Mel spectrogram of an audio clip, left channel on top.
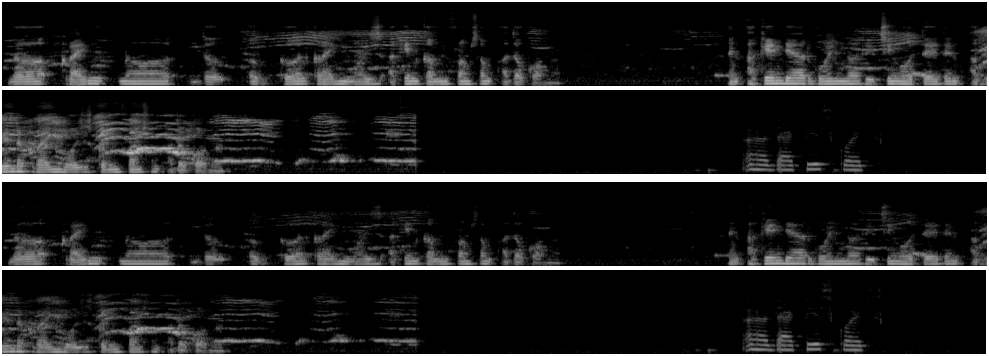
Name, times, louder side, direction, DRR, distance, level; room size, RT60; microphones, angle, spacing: voice 1, 0.0-5.6 7.1-14.0, left 5 dB, 85° left, 0.7 m, -31 dB
voice 2, 17.3-18.7, right 1 dB, 10° right, 0.4 m, -41 dB
7.2 x 4.2 x 4.5 m
head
